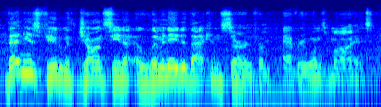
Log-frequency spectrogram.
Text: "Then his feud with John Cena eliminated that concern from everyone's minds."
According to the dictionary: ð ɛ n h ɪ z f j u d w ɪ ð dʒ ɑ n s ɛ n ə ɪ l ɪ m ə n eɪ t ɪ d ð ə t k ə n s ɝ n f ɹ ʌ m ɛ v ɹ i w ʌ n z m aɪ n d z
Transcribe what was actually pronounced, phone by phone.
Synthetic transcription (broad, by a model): ð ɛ n ɪ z f j u d w ɪ ð dʒ ɑ n s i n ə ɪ l ɪ m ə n eɪ t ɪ d ð ə t k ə n s ɝ n f ɹ ʌ m ɛ v ɹ i w ʌ n z m aɪ n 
